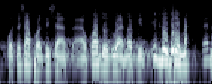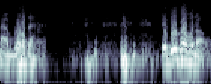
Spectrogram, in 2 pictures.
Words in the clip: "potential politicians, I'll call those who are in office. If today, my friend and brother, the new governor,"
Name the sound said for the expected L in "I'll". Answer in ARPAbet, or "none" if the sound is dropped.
W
